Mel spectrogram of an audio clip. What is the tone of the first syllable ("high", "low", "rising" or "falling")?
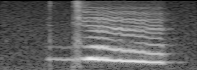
falling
